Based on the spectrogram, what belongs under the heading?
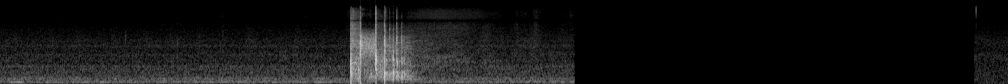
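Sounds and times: billiard balls clacking: 3.5s - 4.3s
cue tip striking cue ball: 3.5s - 4.3s.

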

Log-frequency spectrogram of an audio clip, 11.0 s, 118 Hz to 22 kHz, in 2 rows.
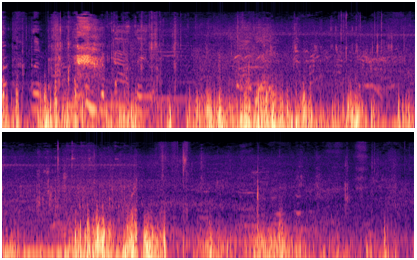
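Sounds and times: footsteps on pavement: 0.3s - 11.0s.

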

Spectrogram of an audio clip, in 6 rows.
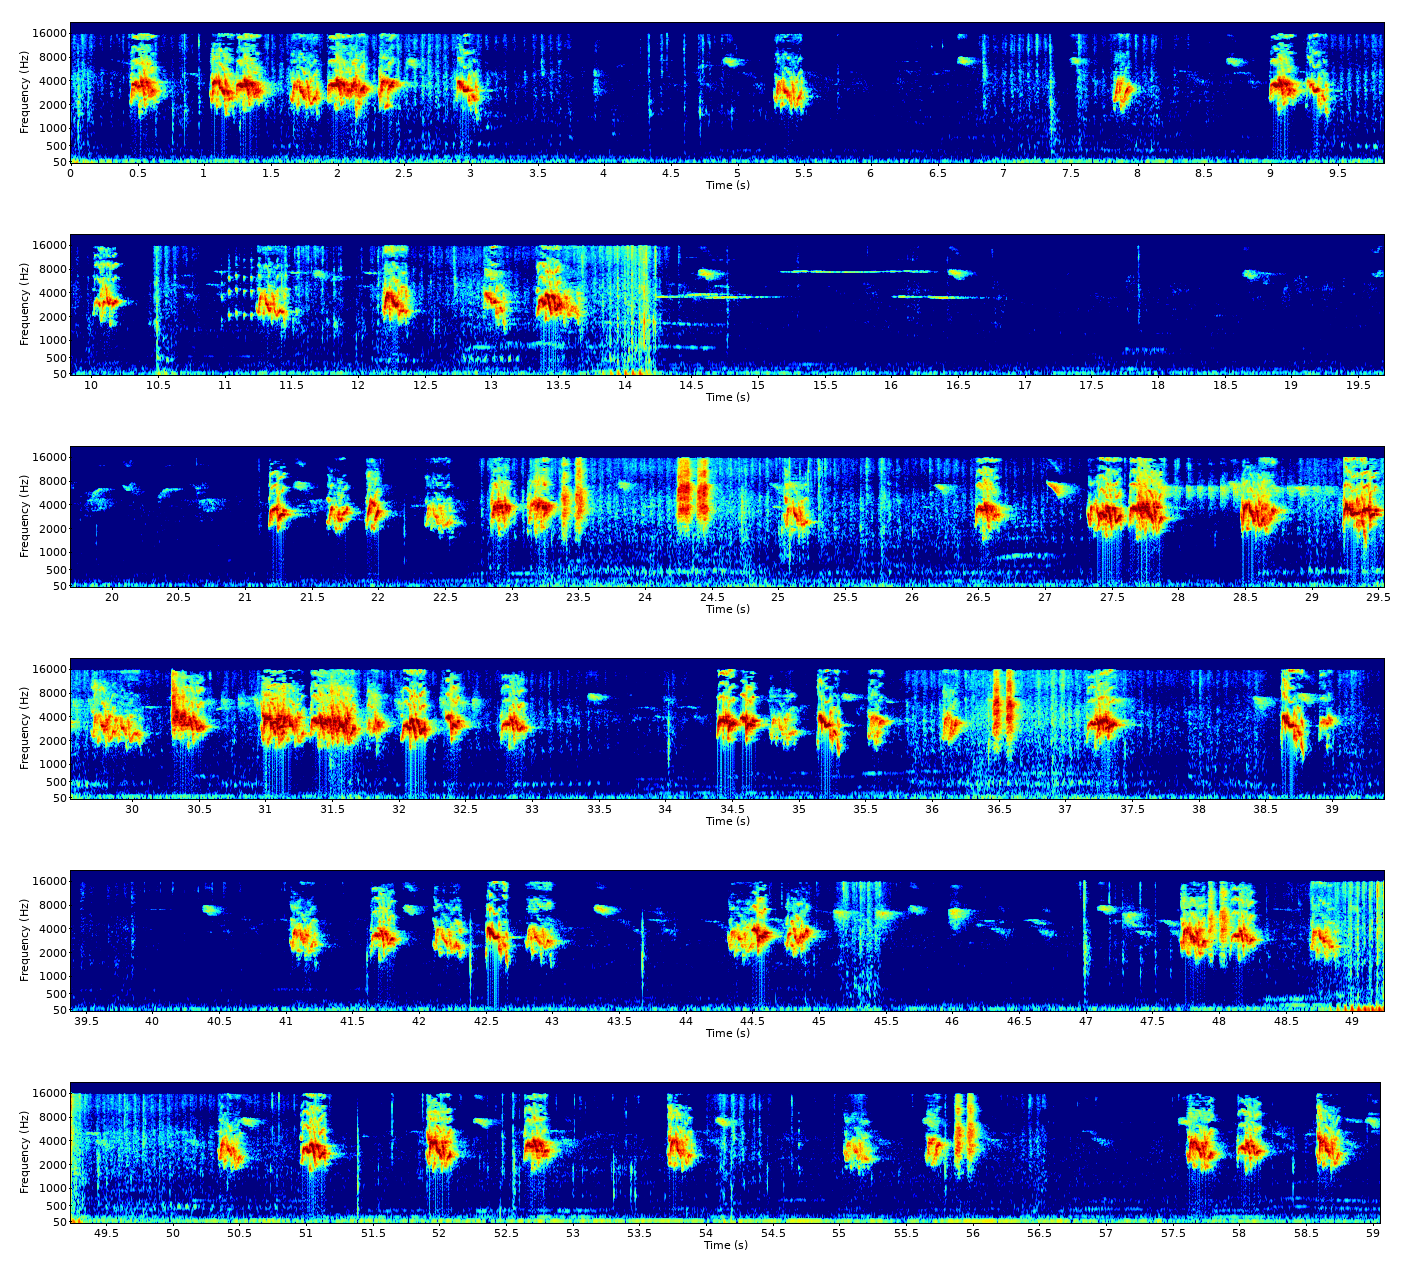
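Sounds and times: budgerigars chirping: 0.0s - 3.2s, 26.5s - 33.5s
wings fluttering: 0.0s - 5.5s, 6.7s - 14.9s, 22.3s - 40.1s, 44.9s - 45.7s, 47.0s - 56.8s.

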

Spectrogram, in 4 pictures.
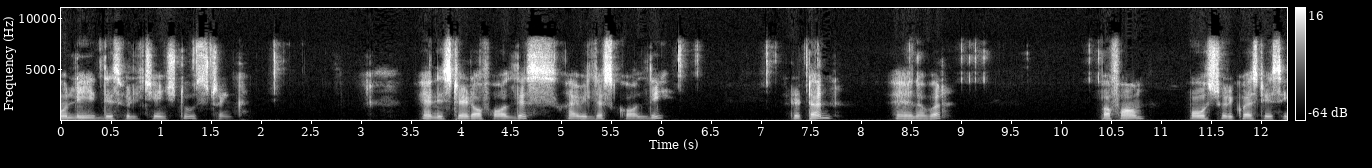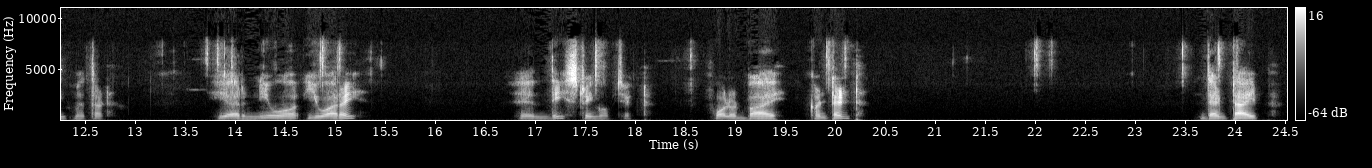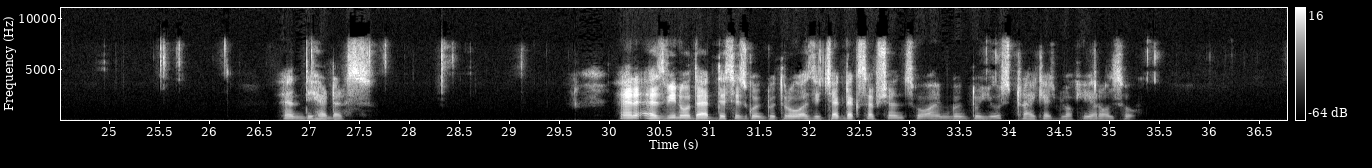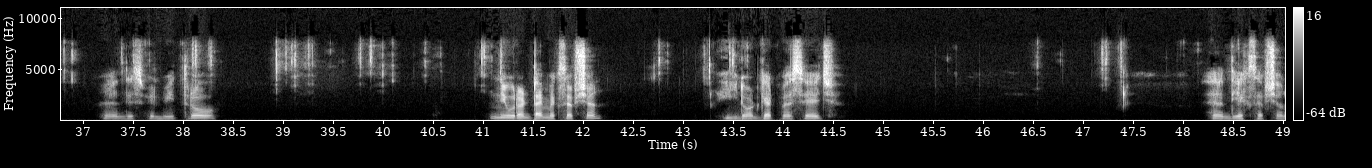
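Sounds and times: faint keyboard clicks: 36.8s - 41.2s, 45.5s - 48.2s
computer keyboard clicks: 38.9s - 41.1s.

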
